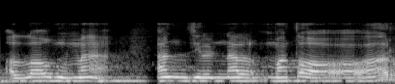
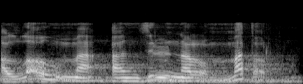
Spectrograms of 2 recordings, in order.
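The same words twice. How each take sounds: First: A vowel in the last word is drawn out long. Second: The vowels in the last word are kept short. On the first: It asks for a disaster instead of rain. The speaker calls it wrong. "lah kok dilafalkan" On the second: It asks for rain to fall. The speaker calls it right. "Mestinya kan"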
